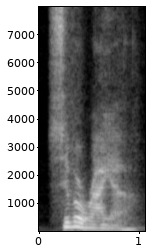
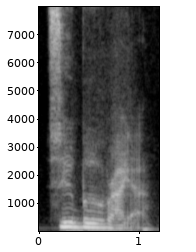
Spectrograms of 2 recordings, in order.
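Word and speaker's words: Tsuburaya: have you forgotten how to say the name subaraya suburaya uh the uh the production company that did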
